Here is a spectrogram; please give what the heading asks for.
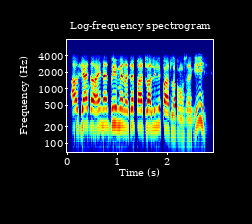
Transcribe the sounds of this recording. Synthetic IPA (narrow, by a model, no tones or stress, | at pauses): ʌlzjad̪ʌɦʌjnʌd̪ujmʌjnat͡saĩpat̪laʌlilepat̪lapãw̃t͡sʰʌki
